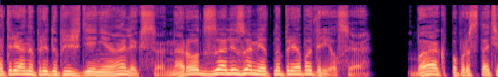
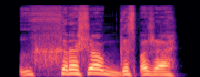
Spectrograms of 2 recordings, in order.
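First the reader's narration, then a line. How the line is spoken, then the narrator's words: Sheepish babbling. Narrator (Russian): пролепетал Бак, явно жалея, что влез со своим предложением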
